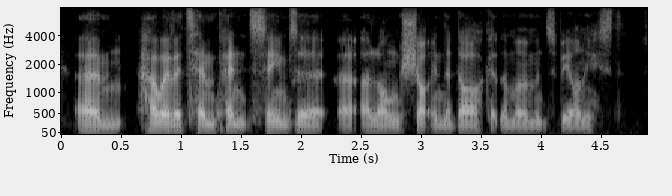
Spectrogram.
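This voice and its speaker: The speaker has a Midlands accent, and the loudness swings widely. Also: man, fairly quick pace. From English Midlands, Birmingham. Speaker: energy expert. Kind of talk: webinar panel discussion.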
